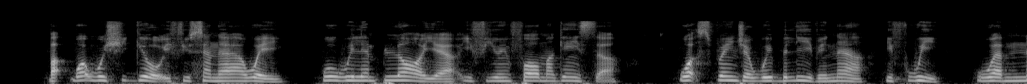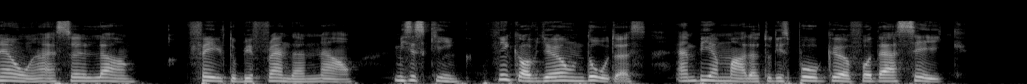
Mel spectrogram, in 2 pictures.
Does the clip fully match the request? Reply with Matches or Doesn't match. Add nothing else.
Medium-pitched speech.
Matches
